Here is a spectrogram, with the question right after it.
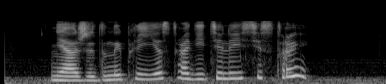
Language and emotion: Russian, positive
